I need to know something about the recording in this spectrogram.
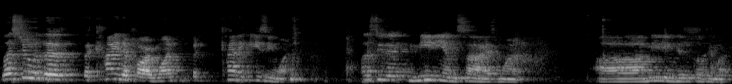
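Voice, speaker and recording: A man's voice: fairly high pitch, recorded from a distance. A man teaching a chemistry review lesson to his class, playful and joking with students. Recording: echoey classroom with noise.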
